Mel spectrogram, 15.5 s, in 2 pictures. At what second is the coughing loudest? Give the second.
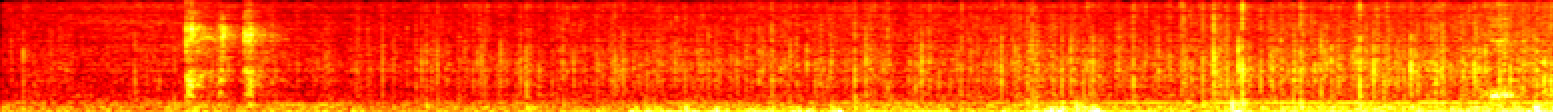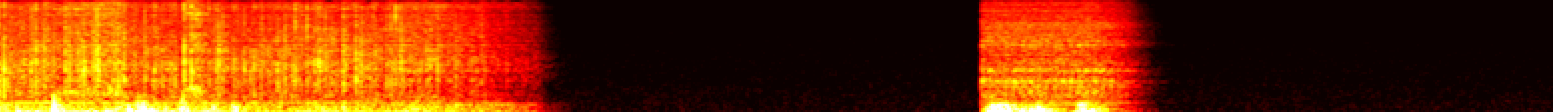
13 s.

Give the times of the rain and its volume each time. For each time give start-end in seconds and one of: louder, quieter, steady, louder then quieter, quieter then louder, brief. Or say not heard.
0.0-10.4 louder.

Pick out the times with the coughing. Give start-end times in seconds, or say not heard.
0.7-1.5, 7.3-8.8, 12.7-13.3.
